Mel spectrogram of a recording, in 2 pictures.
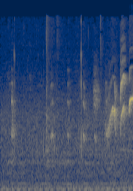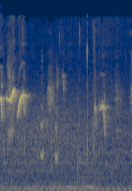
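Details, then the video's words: Indian ringneck parakeet kept as a pet with an Alexandrine parrot, the pair eating guava seeds together; a few soft clicks lead into a rapid burst of high, warbling chirps midway, then scattered clicks and one last chirp. "Parrot Natural Clicking Sounds"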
